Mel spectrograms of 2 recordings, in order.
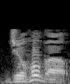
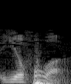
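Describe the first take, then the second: First: The name is said the usual English way. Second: The name is said the Hebrew way. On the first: "it is being pronounced as Jehovah" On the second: "if I pronounce it from Hebrew way, it must be said as"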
